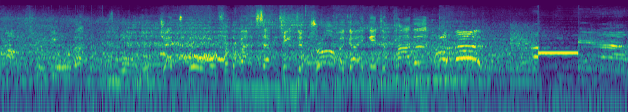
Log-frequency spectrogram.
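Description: Touring car engines running at racing speed, mixed with indistinct voices. Near the end there is a short, steady high beep.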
